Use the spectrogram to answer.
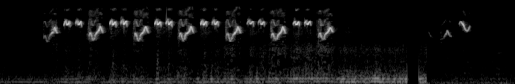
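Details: Cinereous tit in lively song meant to prompt other tits to join in: high, sharp two-note phrases repeated rapidly for about three seconds, then a short pause and a final lone note, with faint low hum beneath.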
